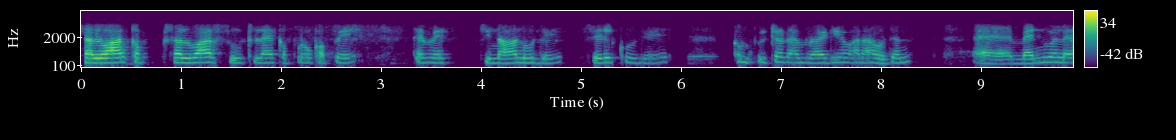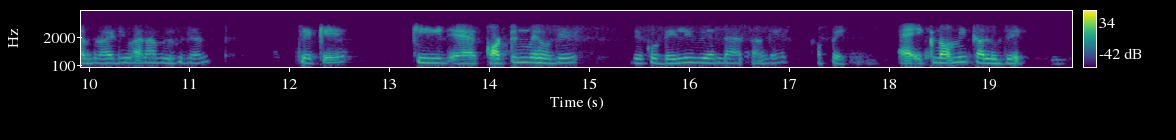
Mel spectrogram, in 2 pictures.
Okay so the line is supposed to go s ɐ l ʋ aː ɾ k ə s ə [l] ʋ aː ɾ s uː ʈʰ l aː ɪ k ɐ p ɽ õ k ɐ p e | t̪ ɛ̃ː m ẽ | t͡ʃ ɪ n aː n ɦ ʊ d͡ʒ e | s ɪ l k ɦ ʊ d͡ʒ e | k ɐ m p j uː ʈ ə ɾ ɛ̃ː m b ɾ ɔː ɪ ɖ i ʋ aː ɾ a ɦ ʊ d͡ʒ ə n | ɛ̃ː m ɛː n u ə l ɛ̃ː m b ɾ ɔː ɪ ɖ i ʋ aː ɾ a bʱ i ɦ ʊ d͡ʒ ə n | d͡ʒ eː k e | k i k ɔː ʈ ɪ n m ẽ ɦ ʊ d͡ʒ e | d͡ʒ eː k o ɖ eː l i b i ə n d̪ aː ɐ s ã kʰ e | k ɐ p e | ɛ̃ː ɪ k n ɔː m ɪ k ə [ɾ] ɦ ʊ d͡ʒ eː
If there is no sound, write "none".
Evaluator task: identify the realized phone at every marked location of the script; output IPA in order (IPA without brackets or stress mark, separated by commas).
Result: l, l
